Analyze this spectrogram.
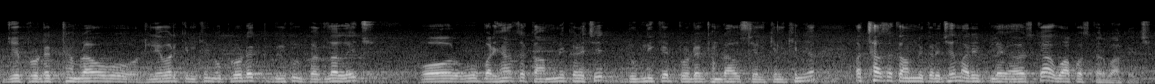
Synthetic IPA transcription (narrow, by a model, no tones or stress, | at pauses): d͡ʒepɾoɖek̚ʈɦəmɾaoleʋəɾkelkʰinopɾoɖək̚ʈbɪlkʊlbəd̪lələjt͡ʃʰ | ɔːɾʋobəɽ̤ijãsẽkaːmnekəɾɛt͡ʃʰɛ | ɖublikeʈ̚pɾoːɖek̚ʈɦəmɾaoselkelkʰinja | ətːʃʰasẽkaːmnekəɾɛt͡ʃʰɛɦmaɾipleskaʋaːpəskəɾba̰kə̰t͡ʃʰ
